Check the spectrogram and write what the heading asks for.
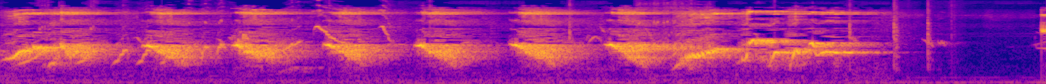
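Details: White-rumped shama singing at night, a series of loud descending buzzy-whistled phrases repeated about twice per second, with a steady high hiss over it.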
